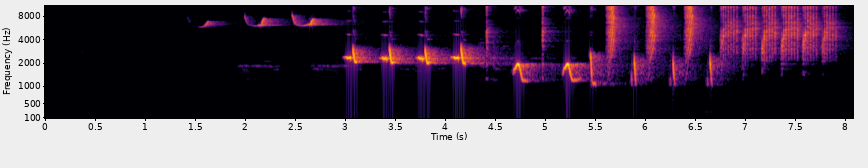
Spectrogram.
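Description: Thrush nightingale singing one song phrase that starts about a second and a half in. It opens with a few high whistles, moves to repeated sharp notes and then lower slurred notes, and ends in a fast, dry rattle. Each element is repeated several times, as is typical of the species.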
